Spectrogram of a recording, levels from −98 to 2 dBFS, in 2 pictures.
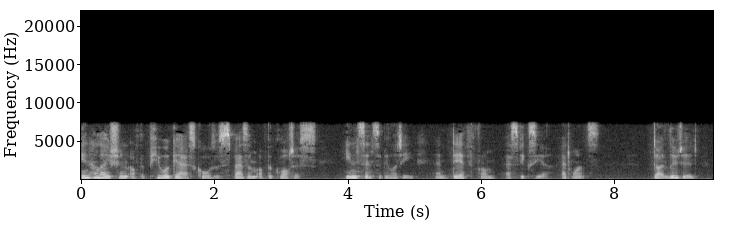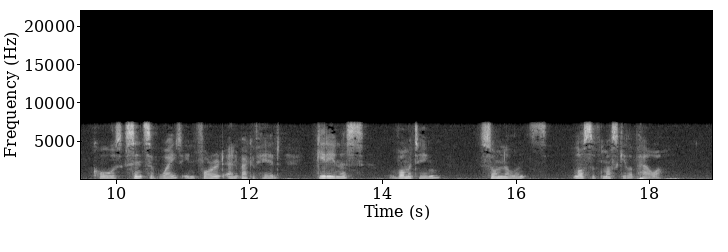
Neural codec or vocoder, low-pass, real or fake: none; 7.2 kHz; real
